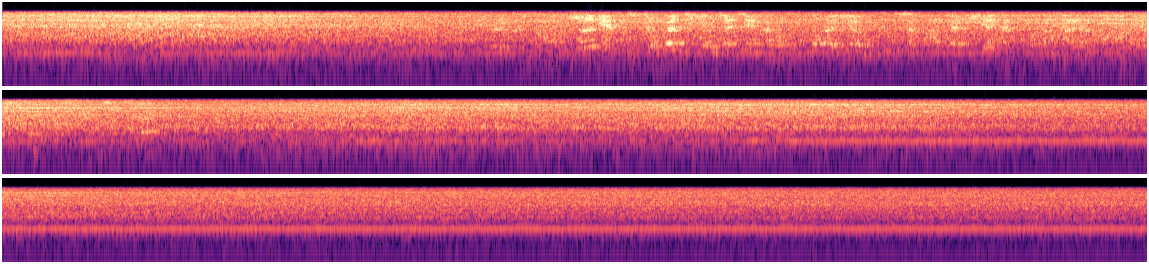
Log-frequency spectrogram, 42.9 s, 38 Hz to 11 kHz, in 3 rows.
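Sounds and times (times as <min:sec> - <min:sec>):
train coaches rolling away: 0:00.0 - 0:29.3
station rushing hum: 0:00.0 - 0:42.9.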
